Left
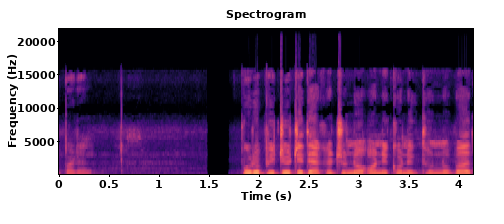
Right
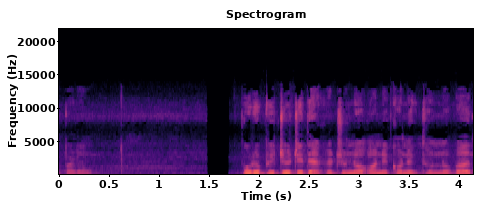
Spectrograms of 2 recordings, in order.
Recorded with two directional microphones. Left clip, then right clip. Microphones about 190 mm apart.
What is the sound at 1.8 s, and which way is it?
Speech, 35° left (ahead or behind).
